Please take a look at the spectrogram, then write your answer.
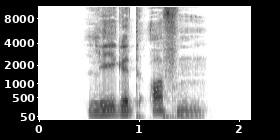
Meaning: second-person plural subjunctive I of offenlegen
- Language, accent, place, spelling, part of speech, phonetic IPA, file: German, Germany, Berlin, leget offen, verb, [ˌleːɡət ˈɔfn̩], De-leget offen.ogg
